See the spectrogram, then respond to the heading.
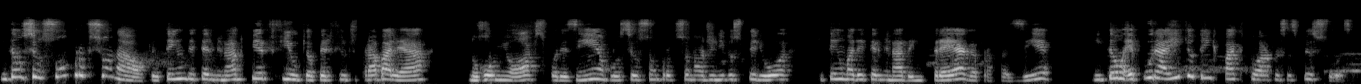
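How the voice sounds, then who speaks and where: A somewhat breathy voice at a fairly quick pace, with ordinary pitch variation. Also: woman, fairly high pitch for a woman. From southern Brazil, Porto Alegre. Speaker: psychologist, live stream host. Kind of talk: live stream conversation. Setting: online live video stream.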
